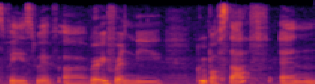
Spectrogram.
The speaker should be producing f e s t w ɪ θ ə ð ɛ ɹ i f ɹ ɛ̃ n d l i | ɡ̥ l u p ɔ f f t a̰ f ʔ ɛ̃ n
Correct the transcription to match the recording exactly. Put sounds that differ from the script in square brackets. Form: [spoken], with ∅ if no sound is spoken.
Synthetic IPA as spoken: f e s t w ɪ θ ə [v] ɛ ɹ i f ɹ ɛ̃ n d l i | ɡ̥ [ɹ] u p ɔ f [s] t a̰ f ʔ ɛ̃ n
